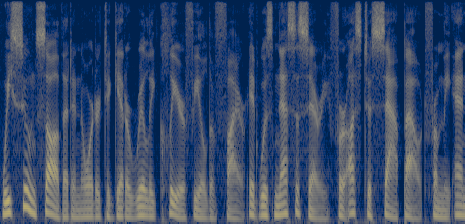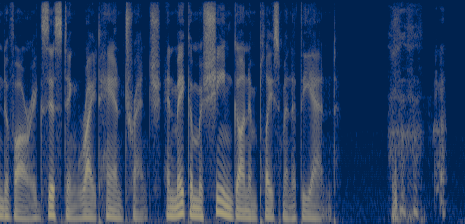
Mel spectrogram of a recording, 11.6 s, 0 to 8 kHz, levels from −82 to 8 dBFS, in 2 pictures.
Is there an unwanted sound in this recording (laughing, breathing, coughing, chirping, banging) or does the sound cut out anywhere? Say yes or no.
yes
